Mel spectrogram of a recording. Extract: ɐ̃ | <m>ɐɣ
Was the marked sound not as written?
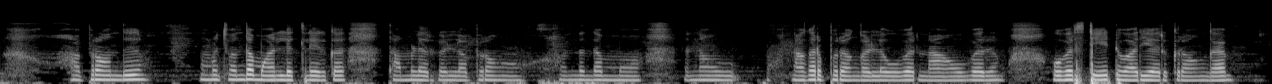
yes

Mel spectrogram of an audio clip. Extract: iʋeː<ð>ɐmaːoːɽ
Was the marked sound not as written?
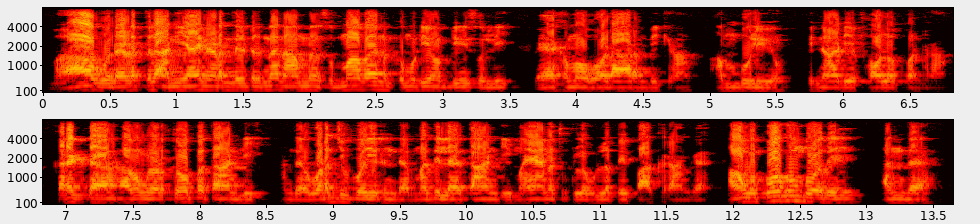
yes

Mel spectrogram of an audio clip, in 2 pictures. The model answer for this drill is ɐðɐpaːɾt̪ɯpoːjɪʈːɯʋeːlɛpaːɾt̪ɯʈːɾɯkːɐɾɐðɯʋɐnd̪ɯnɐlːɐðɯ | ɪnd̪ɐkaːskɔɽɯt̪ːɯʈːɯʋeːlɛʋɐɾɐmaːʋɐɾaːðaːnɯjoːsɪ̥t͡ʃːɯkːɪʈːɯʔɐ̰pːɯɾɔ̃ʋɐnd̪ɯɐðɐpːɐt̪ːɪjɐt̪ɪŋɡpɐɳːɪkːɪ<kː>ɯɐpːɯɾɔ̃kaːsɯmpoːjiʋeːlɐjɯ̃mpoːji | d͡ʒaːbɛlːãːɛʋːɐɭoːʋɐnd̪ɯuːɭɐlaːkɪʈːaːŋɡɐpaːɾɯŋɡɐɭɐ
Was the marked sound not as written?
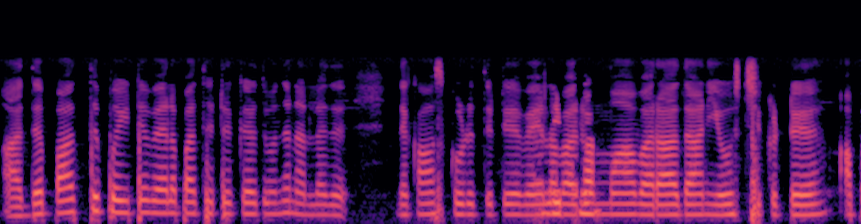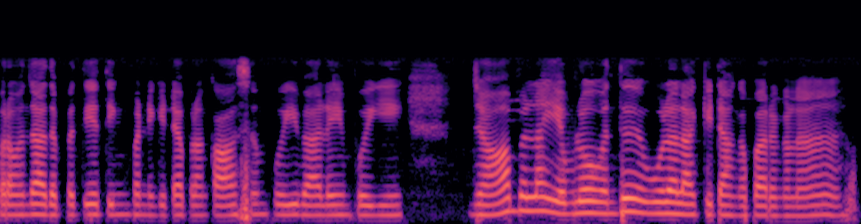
yes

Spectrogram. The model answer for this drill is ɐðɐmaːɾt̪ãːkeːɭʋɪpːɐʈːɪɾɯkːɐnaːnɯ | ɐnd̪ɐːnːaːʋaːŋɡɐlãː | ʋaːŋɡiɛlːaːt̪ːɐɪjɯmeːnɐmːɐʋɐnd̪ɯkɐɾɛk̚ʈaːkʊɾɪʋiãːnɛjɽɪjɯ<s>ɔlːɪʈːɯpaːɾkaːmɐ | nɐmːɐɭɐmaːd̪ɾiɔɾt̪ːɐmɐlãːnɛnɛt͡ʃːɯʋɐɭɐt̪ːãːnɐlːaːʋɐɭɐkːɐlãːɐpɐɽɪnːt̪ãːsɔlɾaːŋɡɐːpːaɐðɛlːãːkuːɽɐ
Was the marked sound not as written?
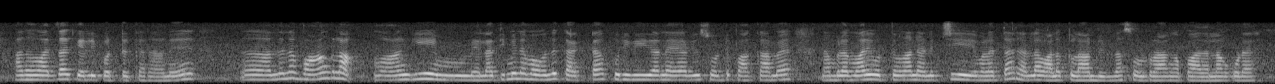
no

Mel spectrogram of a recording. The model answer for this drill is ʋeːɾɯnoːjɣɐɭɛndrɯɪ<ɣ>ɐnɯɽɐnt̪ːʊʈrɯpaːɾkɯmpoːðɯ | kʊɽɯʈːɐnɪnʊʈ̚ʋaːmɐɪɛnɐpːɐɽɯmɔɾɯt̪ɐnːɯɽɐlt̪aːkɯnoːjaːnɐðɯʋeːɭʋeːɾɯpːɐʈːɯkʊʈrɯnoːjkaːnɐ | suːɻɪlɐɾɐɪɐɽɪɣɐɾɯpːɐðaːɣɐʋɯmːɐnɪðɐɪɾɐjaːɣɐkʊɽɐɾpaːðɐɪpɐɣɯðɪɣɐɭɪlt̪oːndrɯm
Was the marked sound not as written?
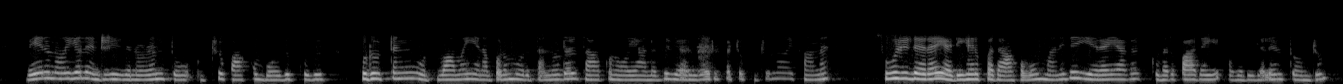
yes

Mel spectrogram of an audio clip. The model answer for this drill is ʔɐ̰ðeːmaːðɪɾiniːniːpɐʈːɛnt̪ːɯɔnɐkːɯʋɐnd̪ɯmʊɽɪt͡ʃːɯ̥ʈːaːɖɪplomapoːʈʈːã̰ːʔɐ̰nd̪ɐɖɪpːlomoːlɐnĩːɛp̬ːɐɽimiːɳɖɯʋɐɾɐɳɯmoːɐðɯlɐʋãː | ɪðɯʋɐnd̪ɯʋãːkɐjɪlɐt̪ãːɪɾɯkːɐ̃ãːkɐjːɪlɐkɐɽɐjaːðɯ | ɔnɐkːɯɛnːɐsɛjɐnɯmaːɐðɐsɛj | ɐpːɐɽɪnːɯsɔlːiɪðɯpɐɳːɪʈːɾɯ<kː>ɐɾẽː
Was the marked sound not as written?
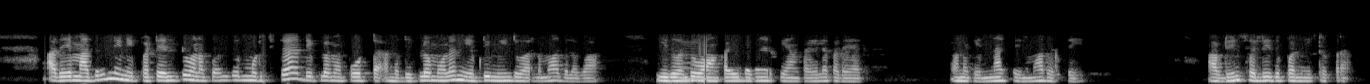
no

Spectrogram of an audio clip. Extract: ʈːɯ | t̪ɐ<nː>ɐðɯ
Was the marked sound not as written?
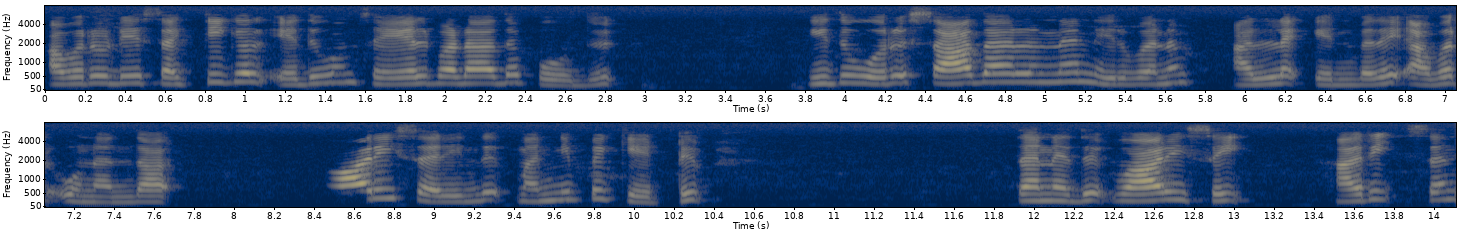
yes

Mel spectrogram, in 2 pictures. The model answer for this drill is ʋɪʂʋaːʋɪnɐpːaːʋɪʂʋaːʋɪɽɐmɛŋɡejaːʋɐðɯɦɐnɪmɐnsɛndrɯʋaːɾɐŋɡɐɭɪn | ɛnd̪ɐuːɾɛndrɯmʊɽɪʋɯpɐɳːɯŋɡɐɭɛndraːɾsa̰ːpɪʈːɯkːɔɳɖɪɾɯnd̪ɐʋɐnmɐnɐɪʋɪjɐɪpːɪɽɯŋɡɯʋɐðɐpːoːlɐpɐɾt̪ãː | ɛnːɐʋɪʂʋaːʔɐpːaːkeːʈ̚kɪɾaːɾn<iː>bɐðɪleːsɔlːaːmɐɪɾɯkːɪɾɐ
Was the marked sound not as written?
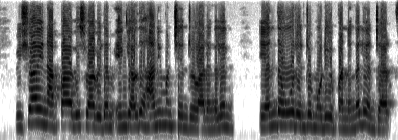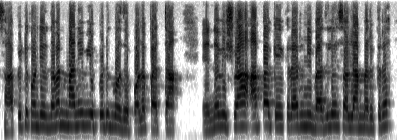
no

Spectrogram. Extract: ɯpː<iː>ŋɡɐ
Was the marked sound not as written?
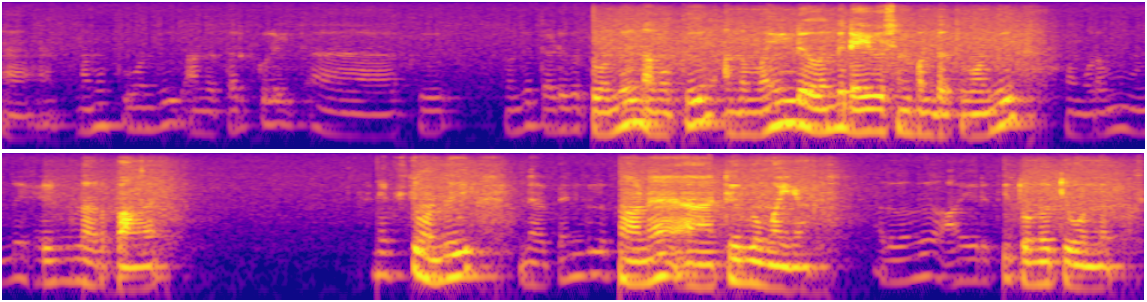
yes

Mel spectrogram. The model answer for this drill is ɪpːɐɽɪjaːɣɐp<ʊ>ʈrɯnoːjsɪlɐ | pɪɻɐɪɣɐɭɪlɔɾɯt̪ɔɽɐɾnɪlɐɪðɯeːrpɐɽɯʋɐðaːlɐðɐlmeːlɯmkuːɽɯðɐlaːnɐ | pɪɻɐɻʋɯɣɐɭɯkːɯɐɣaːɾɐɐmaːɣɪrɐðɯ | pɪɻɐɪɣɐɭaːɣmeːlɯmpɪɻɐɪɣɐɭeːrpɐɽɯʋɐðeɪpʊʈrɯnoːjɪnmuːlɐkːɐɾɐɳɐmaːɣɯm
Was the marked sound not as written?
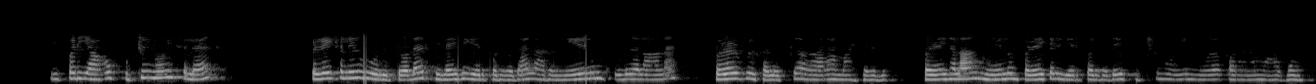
no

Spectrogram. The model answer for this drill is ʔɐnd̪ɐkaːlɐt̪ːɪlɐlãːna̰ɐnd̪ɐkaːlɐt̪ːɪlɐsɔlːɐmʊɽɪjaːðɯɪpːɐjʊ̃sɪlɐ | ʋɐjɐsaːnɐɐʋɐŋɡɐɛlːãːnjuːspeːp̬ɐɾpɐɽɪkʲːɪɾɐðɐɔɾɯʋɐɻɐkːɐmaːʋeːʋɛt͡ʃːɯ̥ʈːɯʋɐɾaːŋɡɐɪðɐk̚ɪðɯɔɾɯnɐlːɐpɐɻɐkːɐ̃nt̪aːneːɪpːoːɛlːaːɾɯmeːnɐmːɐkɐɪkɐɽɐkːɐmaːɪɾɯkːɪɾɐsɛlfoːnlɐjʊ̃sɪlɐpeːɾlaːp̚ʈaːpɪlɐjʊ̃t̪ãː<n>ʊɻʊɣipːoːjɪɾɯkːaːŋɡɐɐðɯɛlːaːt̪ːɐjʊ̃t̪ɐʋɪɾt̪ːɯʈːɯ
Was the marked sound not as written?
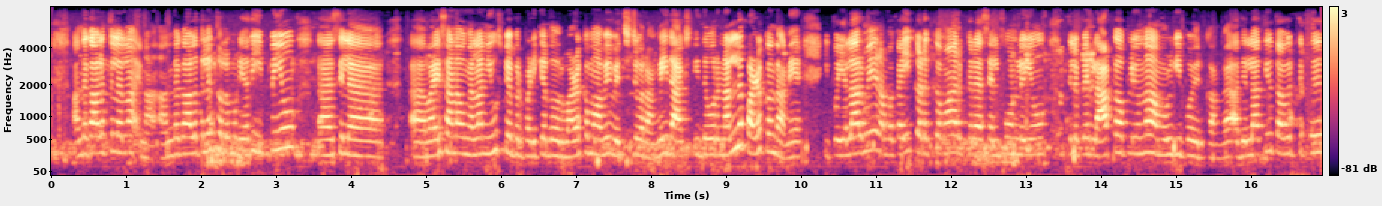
yes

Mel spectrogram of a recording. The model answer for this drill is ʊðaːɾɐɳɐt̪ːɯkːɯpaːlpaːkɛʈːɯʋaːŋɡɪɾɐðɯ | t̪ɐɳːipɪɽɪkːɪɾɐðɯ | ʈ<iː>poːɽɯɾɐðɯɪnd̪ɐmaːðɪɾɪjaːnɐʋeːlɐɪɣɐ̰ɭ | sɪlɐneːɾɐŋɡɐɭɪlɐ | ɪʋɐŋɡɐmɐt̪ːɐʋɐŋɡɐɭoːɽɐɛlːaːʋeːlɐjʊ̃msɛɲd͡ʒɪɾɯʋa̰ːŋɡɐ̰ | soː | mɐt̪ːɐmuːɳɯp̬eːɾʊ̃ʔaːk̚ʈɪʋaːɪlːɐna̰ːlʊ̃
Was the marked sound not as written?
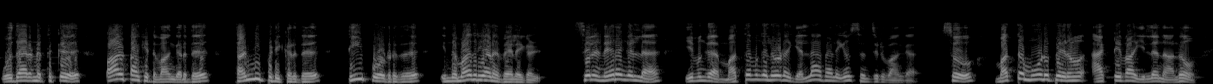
no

